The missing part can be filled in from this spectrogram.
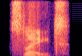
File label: "sleight", British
